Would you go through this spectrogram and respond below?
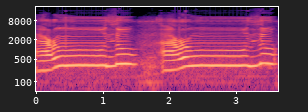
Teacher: ذال کو ہم نرمی سے پڑھیں گے، اس میں سٹی کی آواز نہیں نکالیں گے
